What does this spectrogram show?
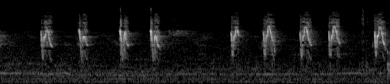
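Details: Bar-winged prinia calling noisily while looking for a mate: short, sharp, buzzy chirps, often in quick pairs, about nine in four seconds, over a faint steady low hum.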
